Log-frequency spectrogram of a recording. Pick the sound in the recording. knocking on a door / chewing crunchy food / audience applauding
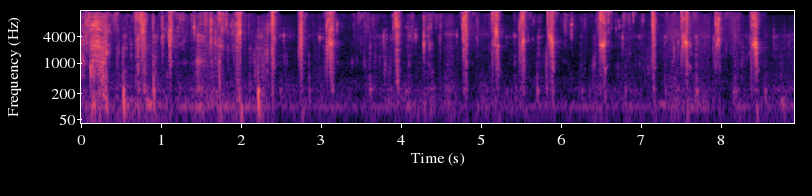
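chewing crunchy food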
